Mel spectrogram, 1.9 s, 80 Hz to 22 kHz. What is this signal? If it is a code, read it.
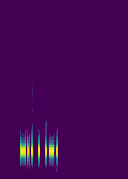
Morse code, heard as a keyed tone, about 46 wpm, 700 Hz. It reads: DER
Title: USA Call Sign Postfixes - 3 Letters 45wpm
